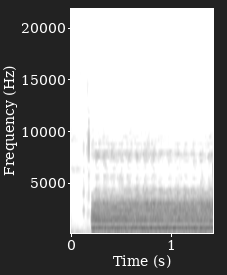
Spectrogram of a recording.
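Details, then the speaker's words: Simulated tinnitus sound played as an example of what a patient hears: a steady hissing, static-like noise that starts abruptly and continues unchanged, more bothersome when surroundings are quiet. "like this comes to patient's ear and they get irritated. It happens more when there is no sound around."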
